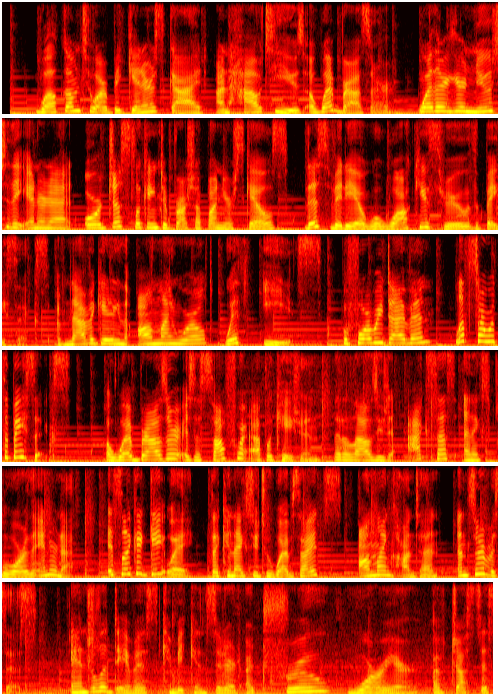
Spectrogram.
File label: Narrative Demo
